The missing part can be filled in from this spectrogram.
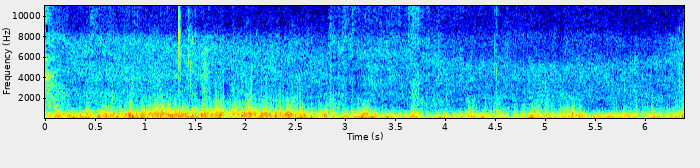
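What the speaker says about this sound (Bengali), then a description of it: "কি হাওয়া রে" Strong wind gusts over open country by a marsh, a continuous loud rumbling buffet against the microphone that stays steady throughout with no talking.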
